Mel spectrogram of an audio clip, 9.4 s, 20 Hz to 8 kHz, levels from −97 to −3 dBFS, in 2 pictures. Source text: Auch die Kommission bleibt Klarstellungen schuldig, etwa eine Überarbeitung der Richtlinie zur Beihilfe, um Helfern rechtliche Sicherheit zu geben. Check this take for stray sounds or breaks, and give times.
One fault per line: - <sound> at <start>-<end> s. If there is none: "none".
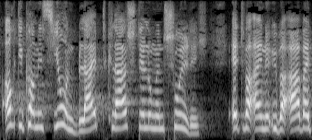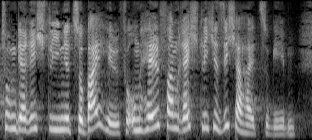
none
